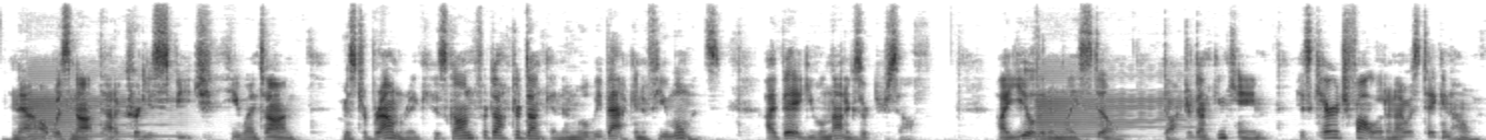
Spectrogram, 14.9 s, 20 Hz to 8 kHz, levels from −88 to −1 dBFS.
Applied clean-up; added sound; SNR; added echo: classical method WPE with log-MMSE.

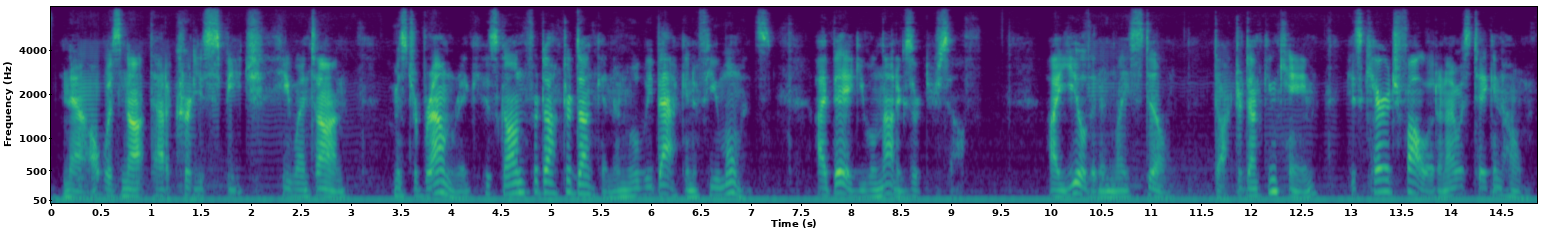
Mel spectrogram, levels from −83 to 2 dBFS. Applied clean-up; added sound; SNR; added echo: neural separator model SepFormer DNS4.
